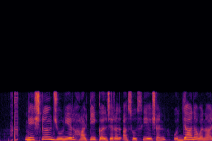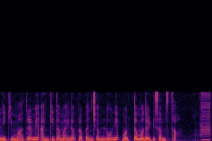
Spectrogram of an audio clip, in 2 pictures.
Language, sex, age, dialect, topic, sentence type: Telugu, female, 18-24, Southern, agriculture, statement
